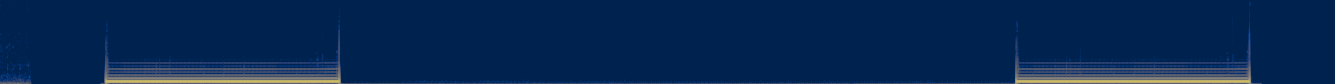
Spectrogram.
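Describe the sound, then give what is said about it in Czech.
Telephone ringback tones sound as a call is placed: two long, steady, mid-pitched tones, each about a second long, separated by a long silent gap. “Tak mu volám.”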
